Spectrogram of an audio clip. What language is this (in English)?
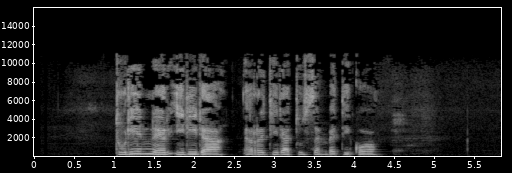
Basque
